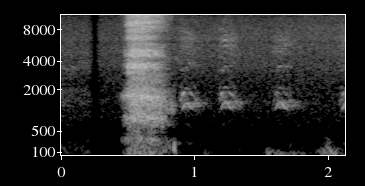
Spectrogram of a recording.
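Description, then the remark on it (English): A crow gives one loud, harsh caw, then several shorter, softer caws at fairly regular intervals, with no talking over them. “I mean, good old crows. Good old crow.”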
